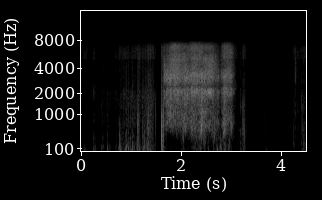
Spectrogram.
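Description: A strong, prolonged explosive blast of air through the nose and mouth after a few quieter intakes; a sneeze.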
